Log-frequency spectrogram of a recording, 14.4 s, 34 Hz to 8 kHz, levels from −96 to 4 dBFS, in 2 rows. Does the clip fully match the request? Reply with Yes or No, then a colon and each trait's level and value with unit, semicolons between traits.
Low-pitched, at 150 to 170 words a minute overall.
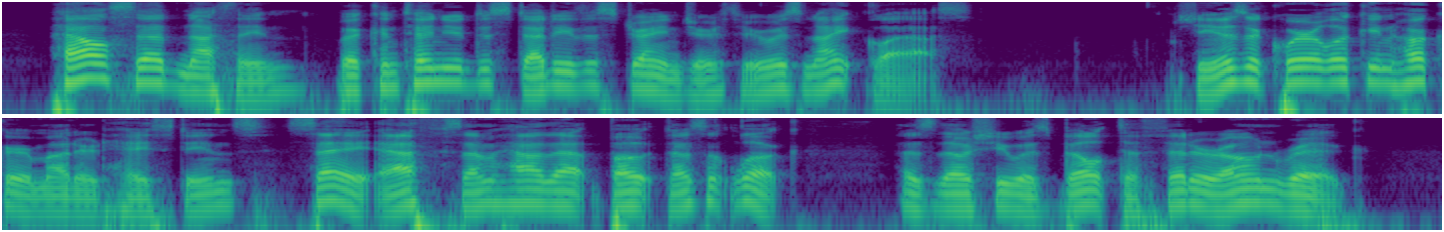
Yes: low, 115 Hz; average, 160 wpm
